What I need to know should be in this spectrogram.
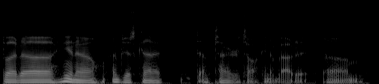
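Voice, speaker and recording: A man's voice: low-pitched, very animated, fairly quick, creaky, a little mellow. Rambling man talking alone, fillers. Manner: rambling, hesitant, many fillers. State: worn out after a cold. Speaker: podcast host. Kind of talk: casual solo monologue. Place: his own room.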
